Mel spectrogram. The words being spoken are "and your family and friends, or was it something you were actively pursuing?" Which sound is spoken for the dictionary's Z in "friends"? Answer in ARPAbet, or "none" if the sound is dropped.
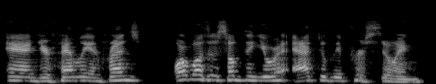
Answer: Z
